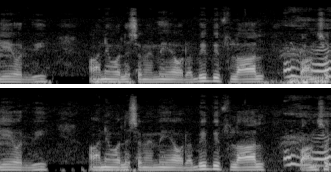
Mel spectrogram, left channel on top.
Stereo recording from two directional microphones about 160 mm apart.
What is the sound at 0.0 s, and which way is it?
Speech, 20° right (ahead or behind).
